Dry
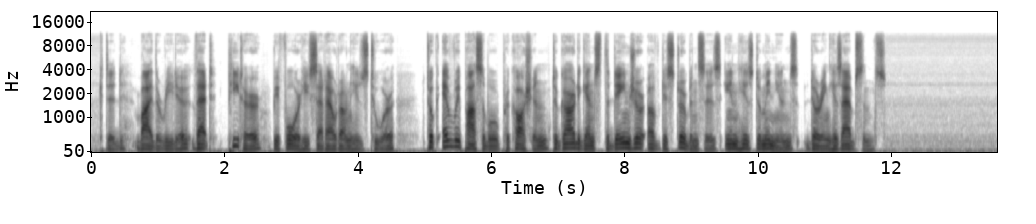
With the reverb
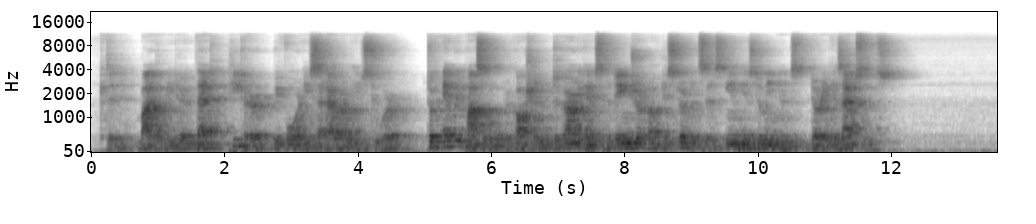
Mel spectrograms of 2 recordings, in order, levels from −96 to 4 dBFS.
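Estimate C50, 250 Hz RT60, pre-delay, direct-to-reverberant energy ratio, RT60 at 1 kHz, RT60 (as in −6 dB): 1.0 dB, 1.1 s, 19 ms, −4.0 dB, 1.1 s, 1.1 s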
